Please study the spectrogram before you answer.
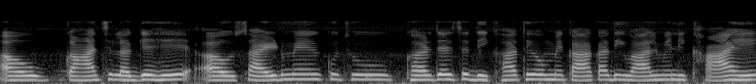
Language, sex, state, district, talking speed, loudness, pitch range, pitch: Chhattisgarhi, female, Chhattisgarh, Raigarh, 160 wpm, -23 LUFS, 200-225 Hz, 215 Hz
